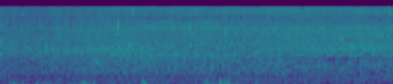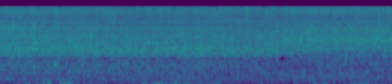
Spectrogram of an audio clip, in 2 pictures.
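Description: Shallow hot-spring runoff stream running over mud and stones, a steady rush of water with a few soft low thumps.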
